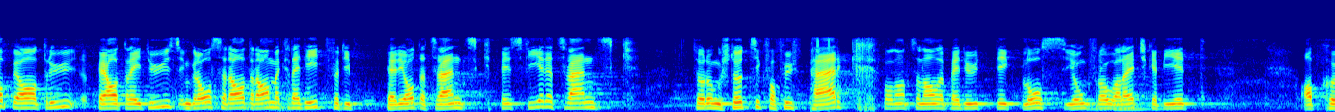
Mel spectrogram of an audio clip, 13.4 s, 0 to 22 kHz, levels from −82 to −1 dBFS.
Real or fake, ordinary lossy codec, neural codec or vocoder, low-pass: real; none; none; 5.4 kHz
